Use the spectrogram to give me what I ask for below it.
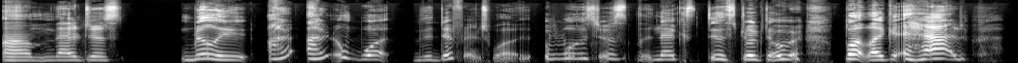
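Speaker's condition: Cerebral palsy, mild; voice affected

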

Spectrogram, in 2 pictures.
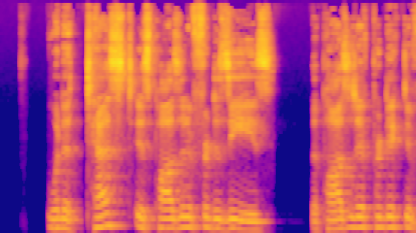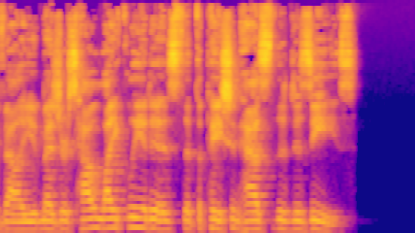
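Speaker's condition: No condition

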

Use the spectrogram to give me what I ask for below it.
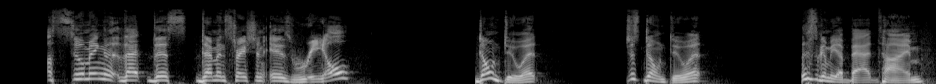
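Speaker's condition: No condition

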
